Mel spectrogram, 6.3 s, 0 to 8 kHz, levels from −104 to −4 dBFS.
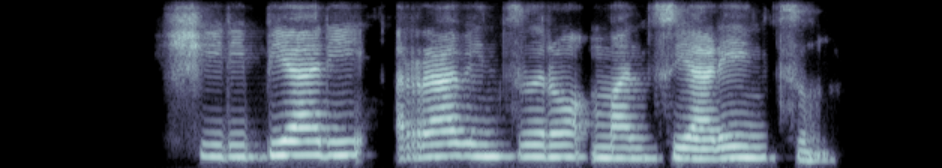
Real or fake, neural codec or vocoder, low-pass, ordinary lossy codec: real; none; 7.2 kHz; Opus, 24 kbps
